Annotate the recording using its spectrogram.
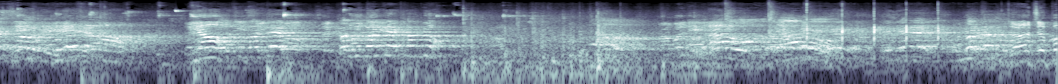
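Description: Players shout to each other across a large echoing hall.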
